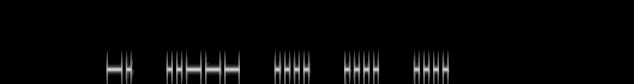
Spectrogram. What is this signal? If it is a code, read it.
Morse code, heard as a keyed tone, about 25 wpm, spaced as for 16 wpm, 700 Hz. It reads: N2HHH
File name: Lesson 15g - Number 5 - Call Signs 25wpm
